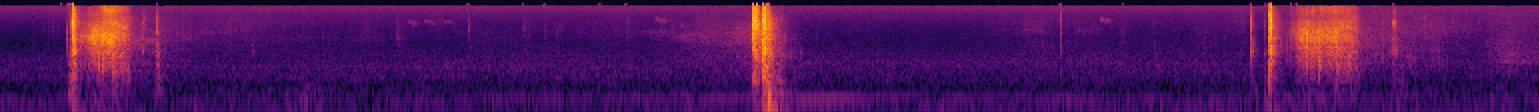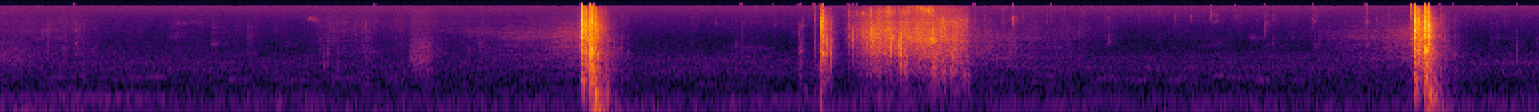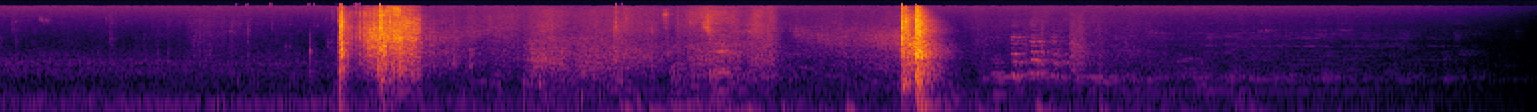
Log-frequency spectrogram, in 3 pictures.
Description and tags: Modern Front Door from outside DonFX
Modern Front Door open and close from outside perspective.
